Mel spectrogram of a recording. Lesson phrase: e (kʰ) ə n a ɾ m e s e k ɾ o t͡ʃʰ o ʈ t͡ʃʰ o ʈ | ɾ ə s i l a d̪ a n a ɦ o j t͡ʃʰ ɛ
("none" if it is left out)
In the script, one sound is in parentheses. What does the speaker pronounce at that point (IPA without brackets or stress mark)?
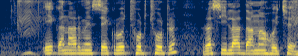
k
